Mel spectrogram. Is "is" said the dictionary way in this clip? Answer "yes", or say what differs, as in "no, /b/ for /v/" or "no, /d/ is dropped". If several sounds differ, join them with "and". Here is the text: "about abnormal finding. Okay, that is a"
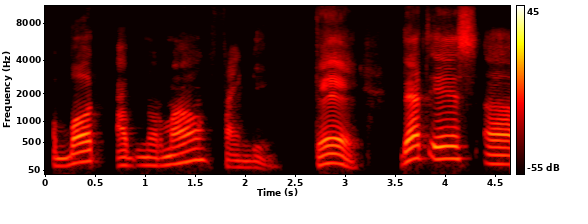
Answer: no, /s/ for /z/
